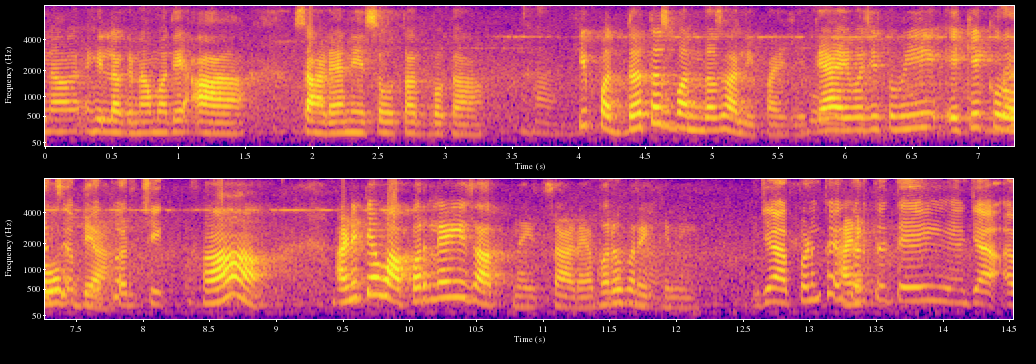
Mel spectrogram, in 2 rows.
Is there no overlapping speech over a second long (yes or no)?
no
